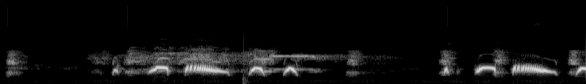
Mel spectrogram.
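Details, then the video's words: Decoy spotted dove giving its double-voiced call used to lure wild birds: a strong run of deep, arched coos, one long drawn note falling away, set against a burry, harsher overlapping call, then a second coo sequence after a pause. "Chim cu gáy gọi giọng đôi dùng kích bổi tập mồi hiệu quả"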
